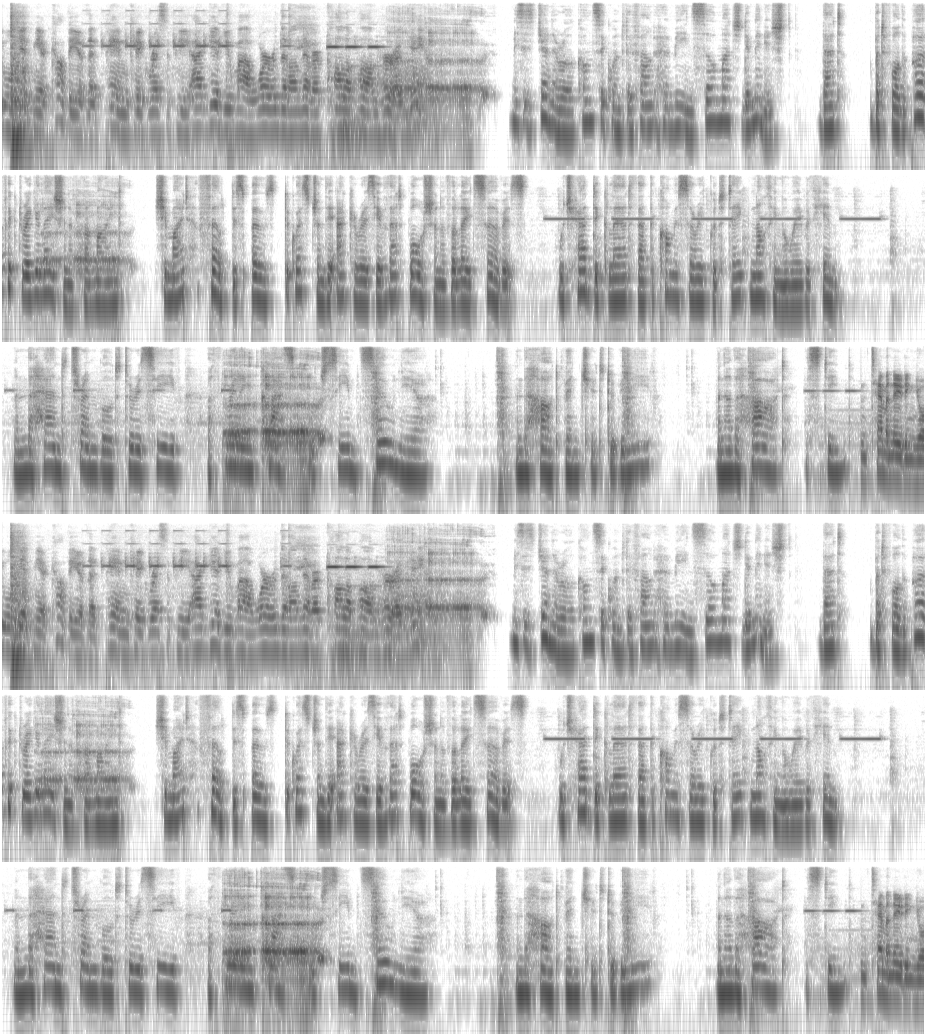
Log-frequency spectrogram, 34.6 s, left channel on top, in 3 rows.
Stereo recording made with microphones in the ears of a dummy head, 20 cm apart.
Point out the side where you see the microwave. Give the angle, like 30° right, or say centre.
10° right.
